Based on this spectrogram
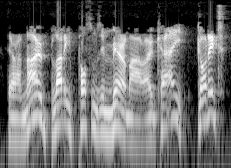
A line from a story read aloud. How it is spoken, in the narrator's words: shouted Henry Mansfield, the head of pest control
